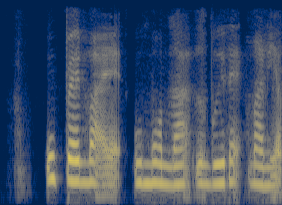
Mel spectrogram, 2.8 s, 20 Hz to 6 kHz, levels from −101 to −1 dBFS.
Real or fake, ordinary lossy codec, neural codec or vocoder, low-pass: fake; AAC, 24 kbps; codec, 16 kHz, 0.8 kbps, ZipCodec; 5.4 kHz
